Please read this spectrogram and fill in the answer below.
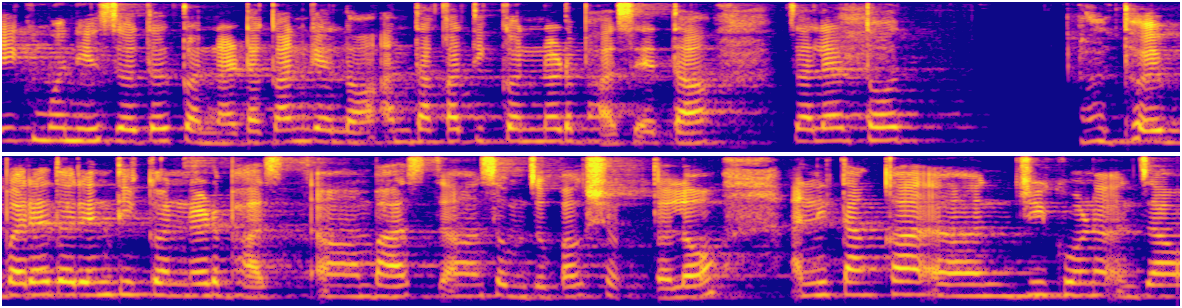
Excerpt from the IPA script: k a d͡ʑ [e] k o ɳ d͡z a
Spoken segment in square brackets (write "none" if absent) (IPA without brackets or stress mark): i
